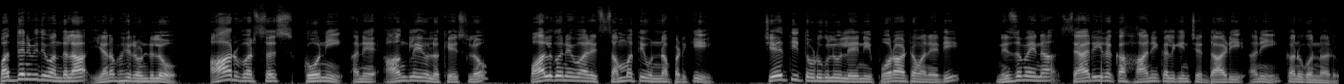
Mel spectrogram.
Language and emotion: Telugu, neutral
